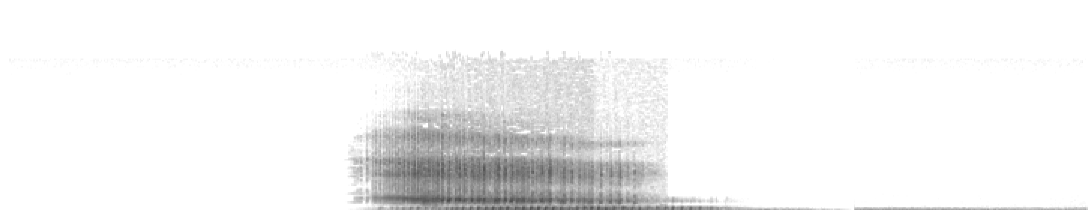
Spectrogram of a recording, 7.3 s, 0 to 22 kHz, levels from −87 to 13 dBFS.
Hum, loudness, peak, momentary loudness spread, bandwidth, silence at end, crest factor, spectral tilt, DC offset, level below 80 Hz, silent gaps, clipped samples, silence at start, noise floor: none; -23 LUFS; -4 dBFS; 20 LU; 16.5 kHz; 2.1 s; 26 dB; -3 dB/octave; under 0.1%; -54 dBFS; none; under 0.1%; 2.5 s; -82 dBFS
